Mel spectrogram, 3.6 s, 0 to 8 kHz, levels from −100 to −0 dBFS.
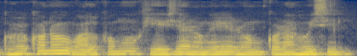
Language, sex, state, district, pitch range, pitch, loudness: Assamese, male, Assam, Sonitpur, 125-135 Hz, 125 Hz, -13 LUFS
